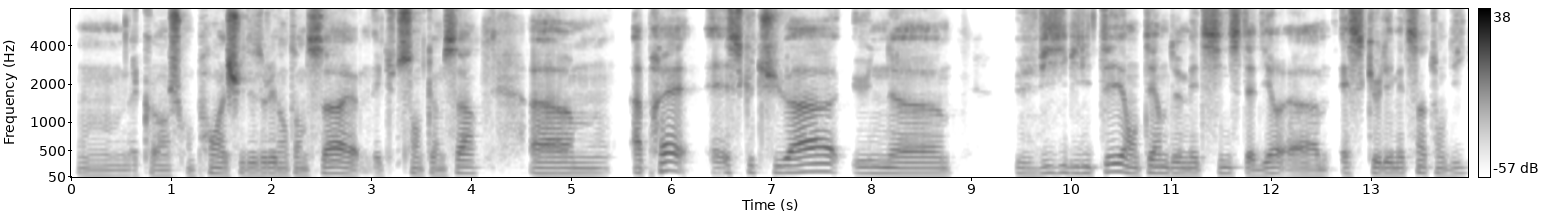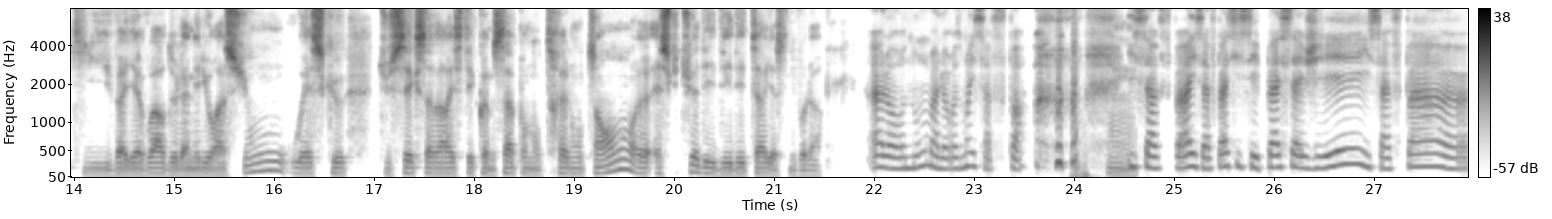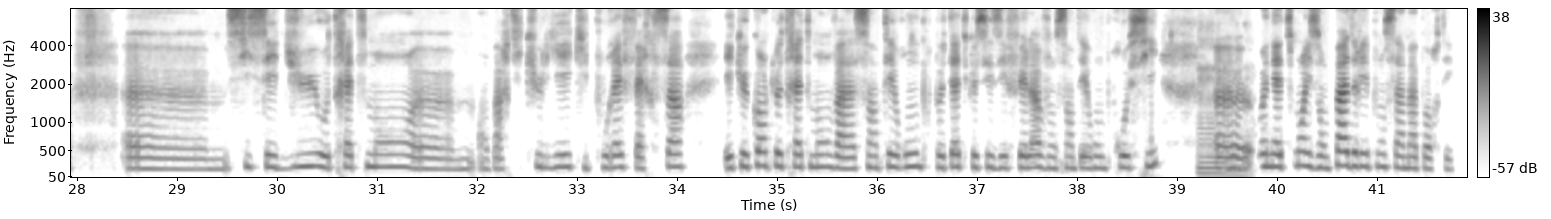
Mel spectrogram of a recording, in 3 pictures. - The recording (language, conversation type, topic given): French, advice, Dire ses besoins sans honte
- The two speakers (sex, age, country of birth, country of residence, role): female, 45-49, France, France, user; male, 50-54, France, France, advisor
- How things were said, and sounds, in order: laugh; drawn out: "hem"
